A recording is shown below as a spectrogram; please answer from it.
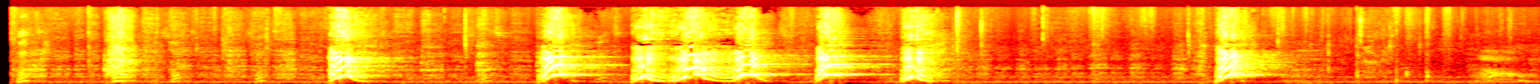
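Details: Deaf Great Dane, a very vocal male, complaining while told to sit and shake hands: drawn-out, moaning groans and yowls with strong harmonics, some in quick clusters, separated by quiet gaps and a steady low hum.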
